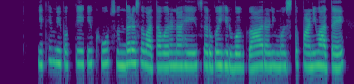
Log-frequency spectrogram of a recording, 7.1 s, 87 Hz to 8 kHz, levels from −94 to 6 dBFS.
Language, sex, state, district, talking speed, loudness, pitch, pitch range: Marathi, female, Maharashtra, Aurangabad, 125 wpm, -33 LUFS, 235 Hz, 230-260 Hz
